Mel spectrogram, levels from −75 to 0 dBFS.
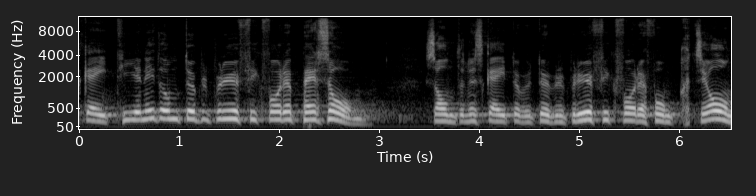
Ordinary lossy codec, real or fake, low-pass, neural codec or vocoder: none; real; none; none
